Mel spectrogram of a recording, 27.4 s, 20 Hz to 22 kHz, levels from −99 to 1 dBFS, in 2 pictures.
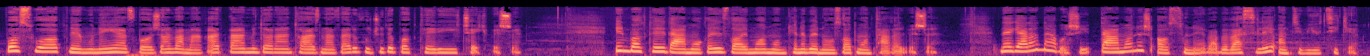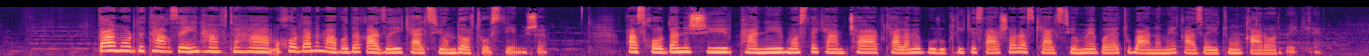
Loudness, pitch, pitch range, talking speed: -20 LUFS, 220 Hz, 205-250 Hz, 145 wpm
